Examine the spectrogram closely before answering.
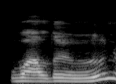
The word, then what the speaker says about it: Walloon: At age 6, Joseph Billington is apprenticed with John Cooke and wife Hester, the Walloon, rhymes with balloon.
